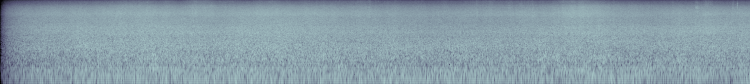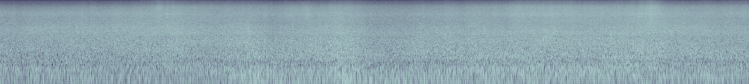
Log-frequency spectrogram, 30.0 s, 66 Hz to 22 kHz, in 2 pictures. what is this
Soundscapes > Nature
Recording of 10 Beaufort wind waves, storm conditions with very high waves (29-41 feet), dense foam streaks, and reduced visibility at sea. 10 Beaufort winds are equivalent to 55-63 mph or 89-102 km/h. This is a field recording, on the island of Tinos, Greece. Recorder used: ZOOM H2essential in a special foam-protected housing to guard the equipment from the wind and the sea spray.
